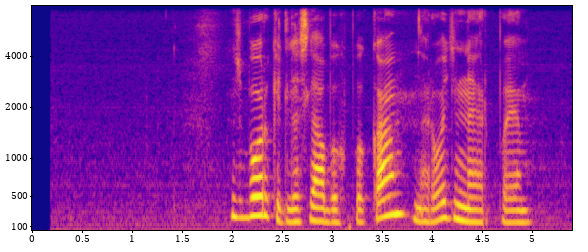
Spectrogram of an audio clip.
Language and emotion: Russian, neutral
